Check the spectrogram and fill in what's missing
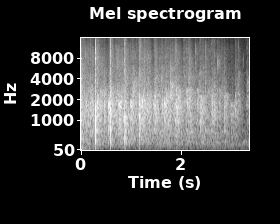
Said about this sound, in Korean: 여러분, 우리 박수 한번 드리고 시작하는 게 어떨까요?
